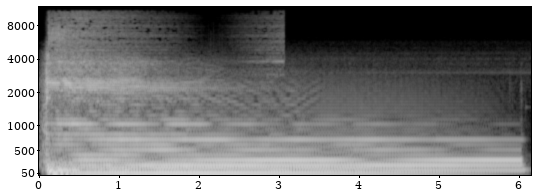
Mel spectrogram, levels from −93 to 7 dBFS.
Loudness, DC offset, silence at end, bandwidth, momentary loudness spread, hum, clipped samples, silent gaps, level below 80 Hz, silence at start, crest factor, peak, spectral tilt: -13 LUFS; under 0.1%; 0.05 s; 11 kHz; 5 LU; none; under 0.1%; none; -16 dBFS; 0 s; 12 dB; 0 dBFS; -6.5 dB/octave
